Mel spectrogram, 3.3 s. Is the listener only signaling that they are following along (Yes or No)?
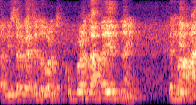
Yes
